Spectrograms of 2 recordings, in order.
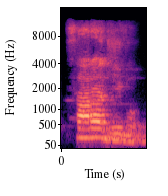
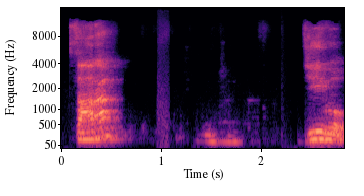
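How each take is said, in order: First: Said in the usual way. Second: Long pause between Sara and jivo; split Sarajevo. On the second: Shown as a demonstration. Teacher explains Bosnia's capital, Sarajevo split in two.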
